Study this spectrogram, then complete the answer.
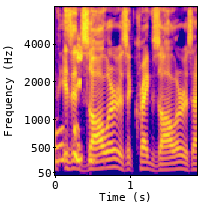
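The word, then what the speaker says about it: Zahler: Is it Craig Zoller? Is that how you pronounce Zoller's last name?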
